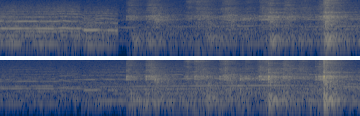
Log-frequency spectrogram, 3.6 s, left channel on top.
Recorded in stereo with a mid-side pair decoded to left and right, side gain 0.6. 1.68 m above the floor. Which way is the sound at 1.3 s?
50° right.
